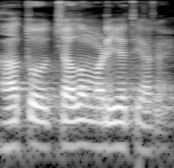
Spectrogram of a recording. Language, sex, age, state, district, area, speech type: Gujarati, male, 18-30, Gujarat, Surat, rural, spontaneous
